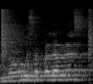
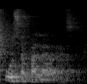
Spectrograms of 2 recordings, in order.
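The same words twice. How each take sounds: First: "No" stressed higher and louder. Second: Said in the usual way. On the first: Shown as a demonstration. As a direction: lean on the "No" in "No usa palabras".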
